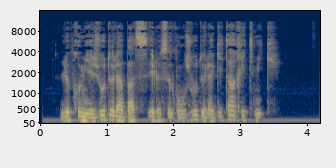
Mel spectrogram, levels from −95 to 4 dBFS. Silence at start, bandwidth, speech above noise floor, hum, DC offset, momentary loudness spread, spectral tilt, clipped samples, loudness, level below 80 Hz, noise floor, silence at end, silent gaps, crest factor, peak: 0.3 s; 11.5 kHz; 25 dB; none; under 0.1%; 11 LU; -4.5 dB/octave; under 0.1%; -24 LUFS; -58 dBFS; -49 dBFS; 0.6 s; none; 18 dB; -6 dBFS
